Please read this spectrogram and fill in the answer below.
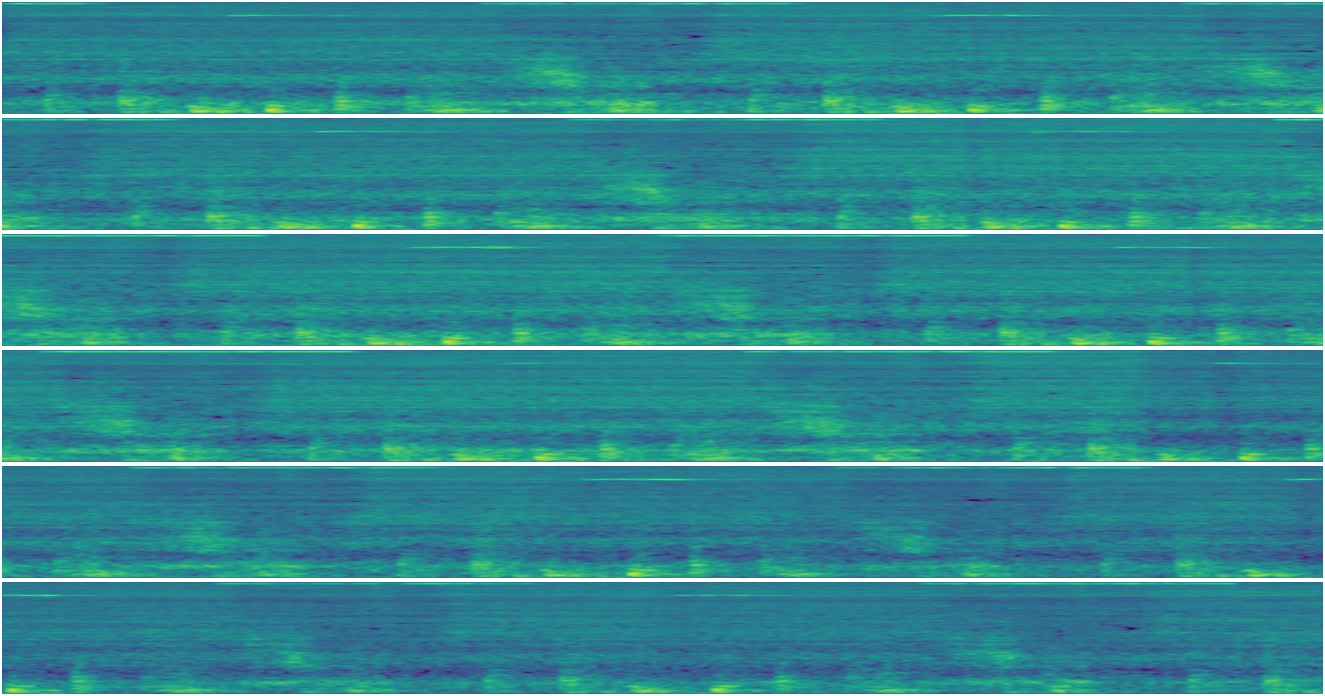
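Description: Automatic folding-mask machine with exhalation-valve welding running: a steady mechanical clatter and hiss of compressed air, with a short high-pitched tone recurring about every two seconds as the machine cycles.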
